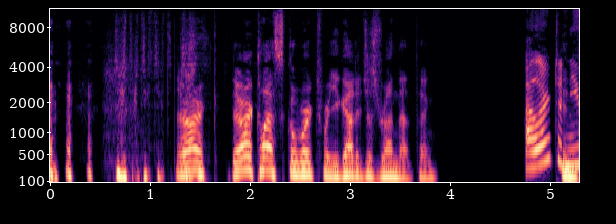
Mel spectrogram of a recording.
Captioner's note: laughs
